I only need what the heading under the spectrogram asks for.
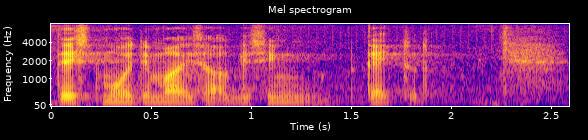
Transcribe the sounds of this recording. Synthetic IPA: t̪e̞jst̪mo̞ːd̪̥ʲimɑejsɑ̰ːɡ̥isiːnkæjt̪ːˑud̪̥ɑ̥

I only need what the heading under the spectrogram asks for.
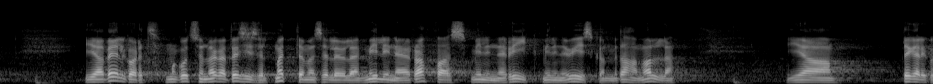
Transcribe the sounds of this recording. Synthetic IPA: jɑve̞ːlko̞rd̪̥mɑkut̪sunvæɡ̥ɑt̪ɤs̬ʲise̞lt̪mɤt̪le̞mɑse̞lːe̞yle̞milːine̞ɾɑfɑsmilːine̞ɾiːkːˑmilːine̞yhiskond̪met̪ɑɦɑme̞o̞lːɑ | jɑ | t̪e̞ɡ̥eliku

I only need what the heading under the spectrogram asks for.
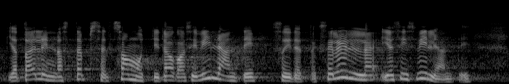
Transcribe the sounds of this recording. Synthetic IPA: jɑt̪ɑlʲːinːɑstt̪æpselt̪sɑmːut̪ːit̪ɑɡ̥ɑsivilʲjɑnd̪isɤjd̪̥e̞t̪ːˑɑkselylːejɑsiːsviljɑ̰nd̪̥ḭ

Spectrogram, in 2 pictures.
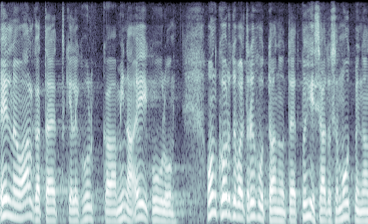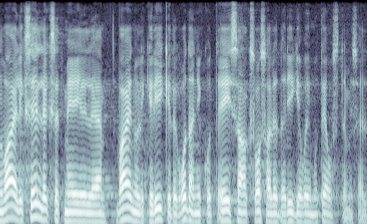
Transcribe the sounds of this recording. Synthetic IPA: e̞ːlnəwɑlɡ̥ɑt̪ːˑɑe̞t̪ːˑkelːeɡ̥ihulkːɑminɑ̰ʔe̞jkuːlu | o̞nko̞rd̪uvɑlt̪rɤɦut̪ːˑɑnud̪̥e̞t̪̚ːˑpɤɦiseɑd̪use̞muːt̪ˑmineo̞nvɑjelikse̞lːe̞kse̞t̪ːˑme̞jlevɑenulikːˑeɾiːkːˑid̪̥e̞ko̞d̪ɑnikːut̪e̞jsɑːkso̞sɑle̞d̪ɑɾiːɡivɤjmut̪e̞o̞st̪ɑ̰mḭsḛl

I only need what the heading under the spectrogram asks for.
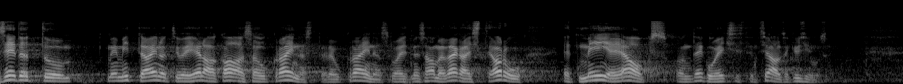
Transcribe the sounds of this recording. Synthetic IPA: js̬e̞ːt̪ɤ̞t̪ːu | me̞mit̪ːe̞ɑjnut̪ːˑjue̞je̞lɑkɑːsɑukrɑjnlɑst̪e̞leukrɑjnɑsvɑjd̪me̞sɑːme̞væɡ̥ɑhæsʲt̪iɑɾu | e̞t̪me̞je̞jɑokso̞nt̪e̞ɡ̥ue̞ksist̪e̞nsiɑːlse̞kys̬ʲimuse

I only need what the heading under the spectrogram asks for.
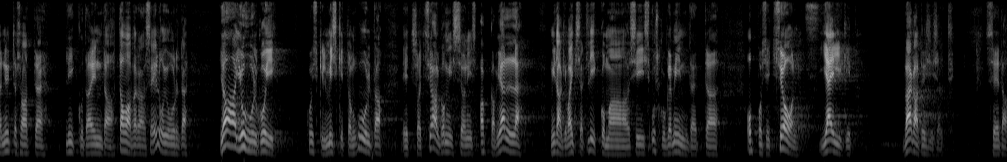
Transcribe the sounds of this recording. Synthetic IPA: nyːd̪̚ːe̞sɑːt̪ːˑe̞ | liːkːud̪̥ɑe̞nd̪̥ɑt̪ɑvɑpæɾɑse̞e̞lujuːrd̪̥e̞ | jɑjuɦulkuj | kusʲkilmiskit̪ːˑo̞nkuːld̪̥ɑ | e̞t̪so̞t̪siɑːlko̞misːio̞nʲisɑkːɑb̥jælːe | mid̪̥ɑɡ̥ivɑjkselt̪ˑliːkːumɑsiːsuskuɡemind̪et̪ː | ʔo̞pːˑo̞sit̪sio̞ːnjælʲɡ̥ib̥ | væɡ̥ɑt̪ɤsʲise̞̰lt̪ | se̞d̪ɑ

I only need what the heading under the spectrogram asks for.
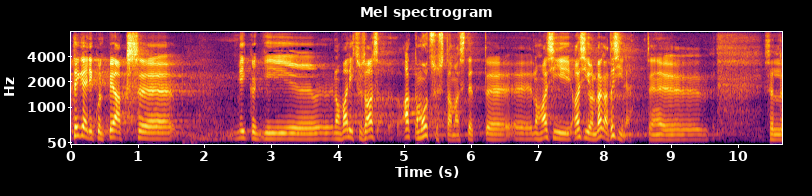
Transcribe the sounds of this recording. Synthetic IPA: t̪e̞ɡ̥e̞likːult̪̚pe̞ɑks | ikːɑɡi | no̞hvɑlʲit̪susɑ | ɑkːɑmɑo̞t̪sust̪ɑmɑst̪e̞t̪ˑː | no̞hɑsʲiɑsʲio̞nvæɡ̥ɑt̪ɤsʲinḛ | se̞lː

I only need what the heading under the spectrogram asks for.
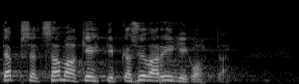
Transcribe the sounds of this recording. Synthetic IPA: t̪æpselt̪sɑmɑke̞ht̪ib̥kɑsyvɑɾiːɡ̥iko̞̰ht̪ɑ̰

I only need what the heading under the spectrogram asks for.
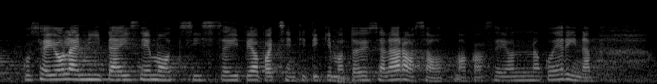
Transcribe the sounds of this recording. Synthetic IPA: kuse̞jo̞leniːt̪æjse̞mo̞t̪sisejpeɑpɑt̪sie̞nʲt̪ʲit̪ekːˑimɑt̪ˑːɑøːselæɾɑsɑːt̪mʔɑ̰kɑse̞ːo̞nːɑɡ̥ue̞ɾinev

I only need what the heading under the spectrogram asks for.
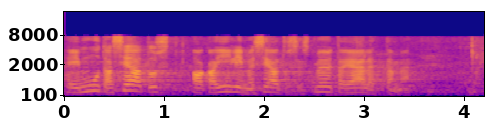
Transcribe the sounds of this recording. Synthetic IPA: e̞jmuːd̪ɑse̞ɑd̪̥ust̪ɑɡ̥ɑilimeseɑd̪̥use̞st̪mø̞ːd̪̥ɑjɑæːlet̪ˑːɑmḛ

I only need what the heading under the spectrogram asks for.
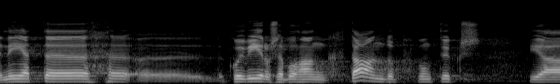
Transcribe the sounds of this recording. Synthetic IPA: niːet̪ˑː | kujviːɾusepuɦɑŋɡ̥t̪ɑːnd̪̥ub̥puŋk̚t̪yks | jɑ

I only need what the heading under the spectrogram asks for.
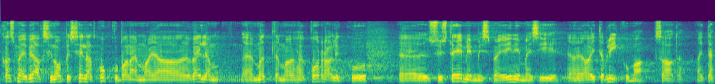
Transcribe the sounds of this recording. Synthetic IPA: kɑsmɑejpeɑksino̞ːpːisːe̞lʲːjɑt̪̚ko̞kːupɑne̞mɑjɑvælʲjɑ | mɤt̪ˑle̞mɑyɦeko̞rːɑlikːˑu | syst̪e̞ːmimisme̞jeinime̞siɑjt̪ːˑɑb̥liːkːˑumɑsɑːd̪̥ɑ | ɑjt̪ːˑæh

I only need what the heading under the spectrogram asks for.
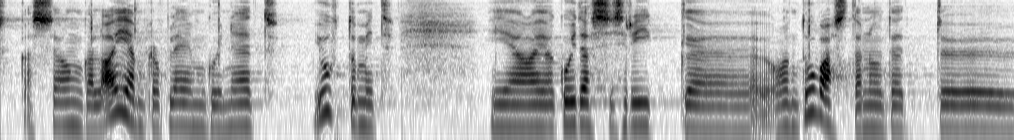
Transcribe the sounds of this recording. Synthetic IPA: kɑ̰sːe̞o̞nkɑlʔɑ̰jempro̞b̥le̞ːmkujne̞ːd̪̥ | juht̪umid̪̥ | jɑjɑkujd̪̥ɑsːisriːkː | o̞̰nt̪uvɑst̪ɑnud̪̥e̞t̪ː

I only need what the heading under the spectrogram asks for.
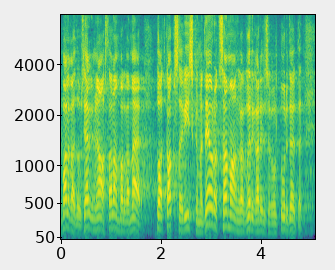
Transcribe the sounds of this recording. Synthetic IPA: pɑlɡ̥ɑed̪usjærɡ̥̚mineɑːst̪ɑɑlɑmpɑlɡ̥ɑmæːrt̪uhɑt̪̚kɑksːɑd̪ɑviːskymːend̪e̞wɾot̪ːˑsɑmɑonkɑkɤrɡeɑrd̪isekult̪ːˑuːɾit̪øːt̪ːˑɑd̪̥

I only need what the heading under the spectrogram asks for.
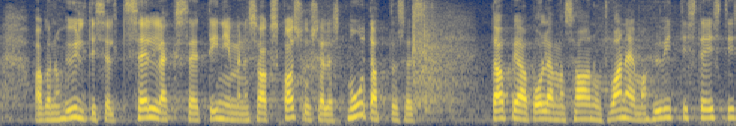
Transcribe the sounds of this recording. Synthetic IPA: ɑ̰ɡ̥ɑno̞ɦyld̪̥ise̞lt̪se̞lːe̞kse̞t̪ːinʲime̞ne̞sɑːkskɑsuse̞lːe̞st̪muːd̪̥ɑt̪ːˑuse̞st̪ | t̪ːɑpeɑb̥o̞le̞mɑsɑːnud̪̥vɑne̞mɑɦyvit̪ːˑist̪eːst̪is

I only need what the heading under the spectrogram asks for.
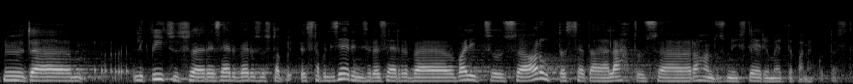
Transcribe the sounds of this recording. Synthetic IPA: nyːd̪̥ | likviːt̪susɾe̞se̞rvers̬ust̪st̪ɑb̥ilise̞ːɾimis̬eɾe̞se̞rvvɑlʲit̪susɑɾut̪ːˑɑsːe̞d̪̥ɑjɑlæht̪usɾɑɦɑnd̪̥usminist̪e̞ːɾjumie̞t̪ːepɑne̞kːˑu̥t̪ːˑe̞st̪

